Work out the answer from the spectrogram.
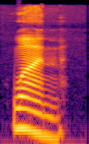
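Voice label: "one", female, english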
